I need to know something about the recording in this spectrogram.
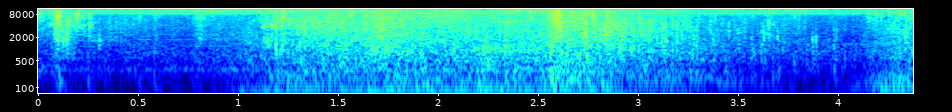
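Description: A heavy stone door scrapes and rumbles open.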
